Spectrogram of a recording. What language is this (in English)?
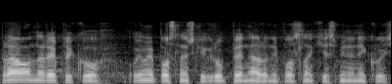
Serbian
